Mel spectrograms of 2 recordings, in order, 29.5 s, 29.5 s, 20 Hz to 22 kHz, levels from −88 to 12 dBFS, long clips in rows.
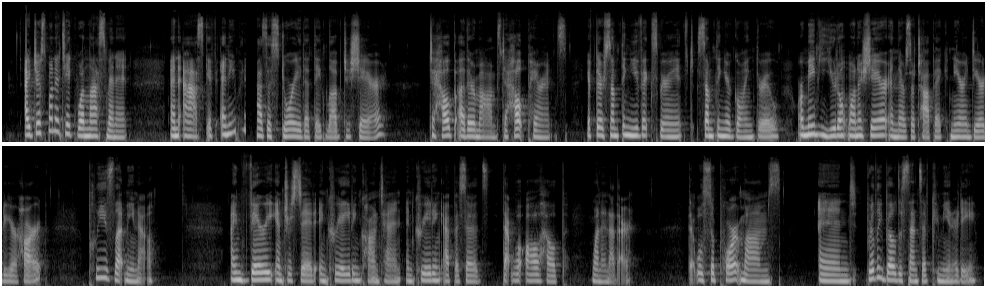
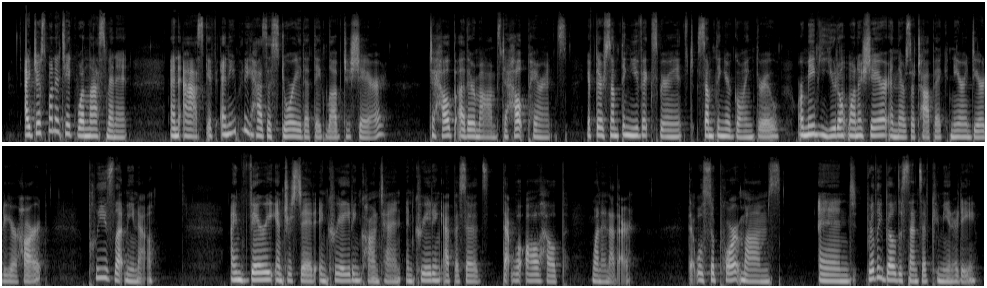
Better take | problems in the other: second | audio cutting out; at 3.5 s

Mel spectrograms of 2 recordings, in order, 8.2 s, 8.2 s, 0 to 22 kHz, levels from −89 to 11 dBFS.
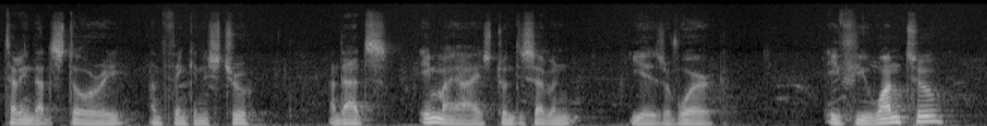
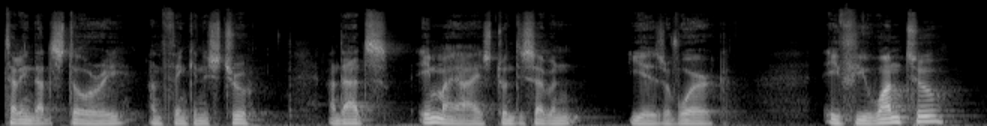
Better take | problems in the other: second | hiss; faint; throughout; 30 dB below the speech

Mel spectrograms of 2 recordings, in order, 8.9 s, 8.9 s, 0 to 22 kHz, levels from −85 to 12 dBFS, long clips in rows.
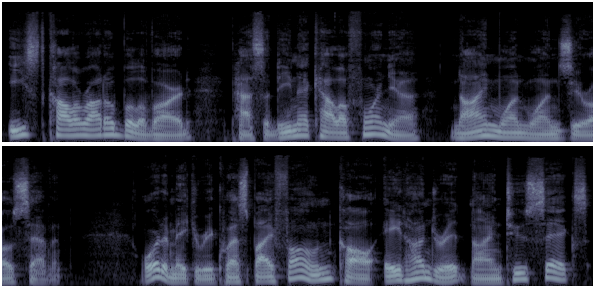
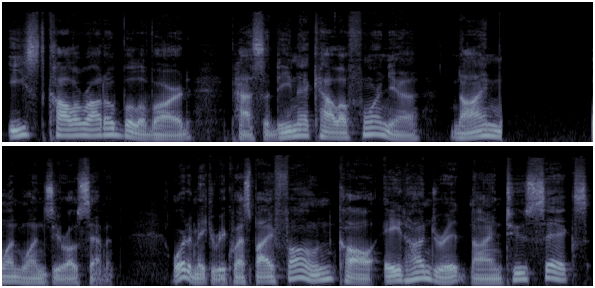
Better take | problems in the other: first | audio freezing; at 4 s for 0.5 s

